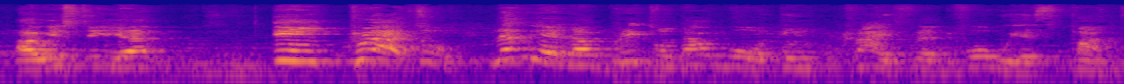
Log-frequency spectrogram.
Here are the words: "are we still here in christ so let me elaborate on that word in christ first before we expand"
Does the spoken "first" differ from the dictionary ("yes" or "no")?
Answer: yes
